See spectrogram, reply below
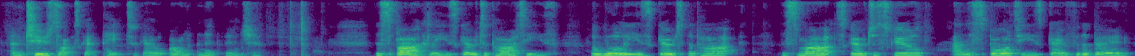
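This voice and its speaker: A woman's voice: medium pitch, darkish tone, rough recording. Woman reading a children's picture book expressively. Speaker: storybook reader.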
